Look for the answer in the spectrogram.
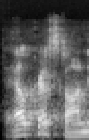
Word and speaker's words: El Creston: El Creston, you're correct, has been viewed as a molybdenum project, which really undersells what it is, and that it is a large deposit.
